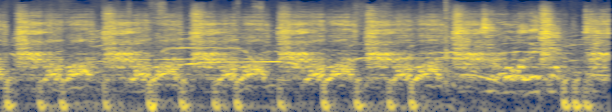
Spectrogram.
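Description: Marching band drums playing a steady beat, about two hits a second, under a crowd of voices shouting and chanting, with a few held pitched notes over the top.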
